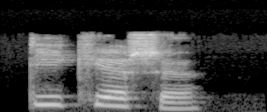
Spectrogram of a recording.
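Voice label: "Kirsche", German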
